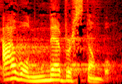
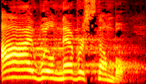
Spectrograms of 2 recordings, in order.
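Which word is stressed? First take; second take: none; I. First: No special stress falls on I. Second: The stress falls on I.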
